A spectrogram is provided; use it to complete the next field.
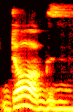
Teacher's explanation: you say dogs and you put your fingers on your throat now the S sound is really pronounced like Z and you do feel a vibration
